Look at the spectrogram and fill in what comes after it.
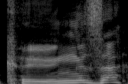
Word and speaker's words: Kungs: I hate saying the band name, the DJ name Kungs on the radio. You know, K-U-N-G-S. – Yeah, but it's Kungs. – No, it's pronounced Kungs officially via the record label. That's what they said. So now on air, it's like, that's Kungs.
